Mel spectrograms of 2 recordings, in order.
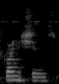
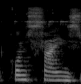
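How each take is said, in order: First: The ending does not sound like 'science'. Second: The ending sounds like the word 'science'. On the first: The speaker calls it right. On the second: The speaker calls it wrong.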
